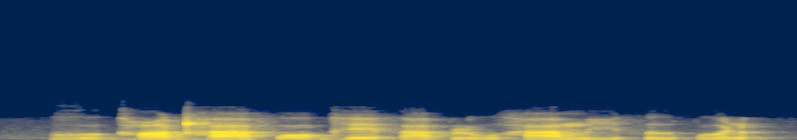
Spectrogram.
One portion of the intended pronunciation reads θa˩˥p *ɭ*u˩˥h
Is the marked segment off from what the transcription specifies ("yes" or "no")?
no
